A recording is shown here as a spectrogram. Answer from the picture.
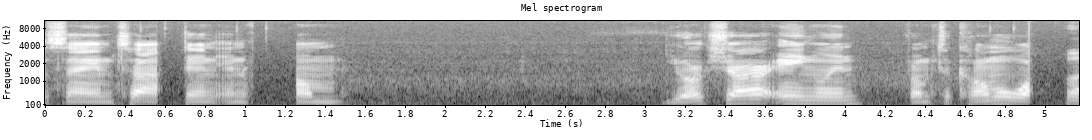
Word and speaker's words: Yorkshire: top 10 and from Yorkshire England from Tacoma WA but I know you're American stop saying it York Shire to say Yorkshire like the way you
